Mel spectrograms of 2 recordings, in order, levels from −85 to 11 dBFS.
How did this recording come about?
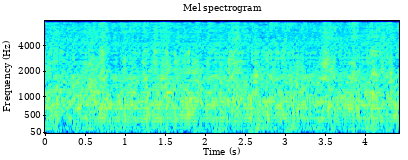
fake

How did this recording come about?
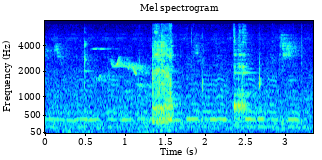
real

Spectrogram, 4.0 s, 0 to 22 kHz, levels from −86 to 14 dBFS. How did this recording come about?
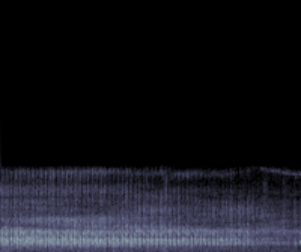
real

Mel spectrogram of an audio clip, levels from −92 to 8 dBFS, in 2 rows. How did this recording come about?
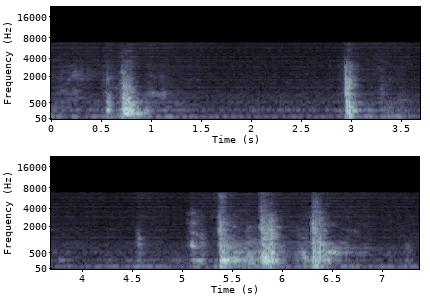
fake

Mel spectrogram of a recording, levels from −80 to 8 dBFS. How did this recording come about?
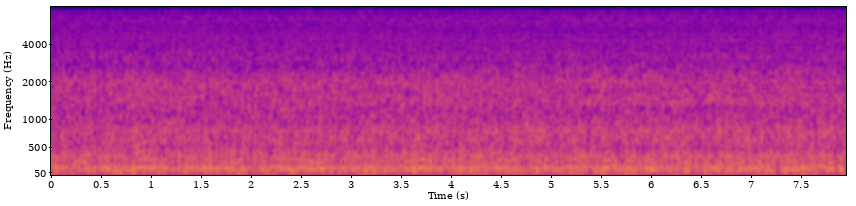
fake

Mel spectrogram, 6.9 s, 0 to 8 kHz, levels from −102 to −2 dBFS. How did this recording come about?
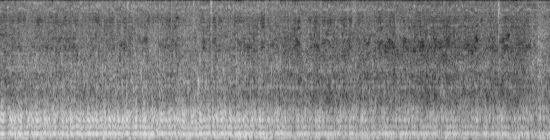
fake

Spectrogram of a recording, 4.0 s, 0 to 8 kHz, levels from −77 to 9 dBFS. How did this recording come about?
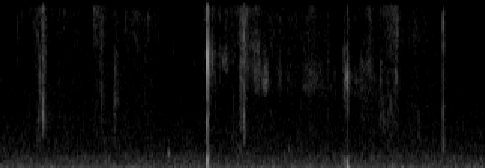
real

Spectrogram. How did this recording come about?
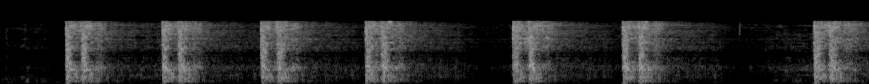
fake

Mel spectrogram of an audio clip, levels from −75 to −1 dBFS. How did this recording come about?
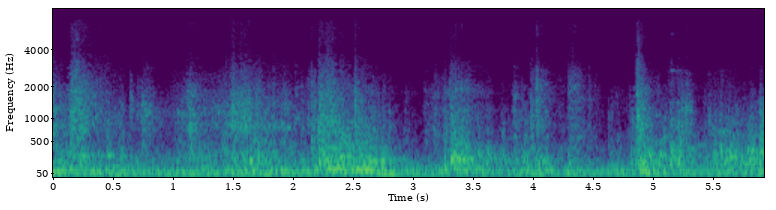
real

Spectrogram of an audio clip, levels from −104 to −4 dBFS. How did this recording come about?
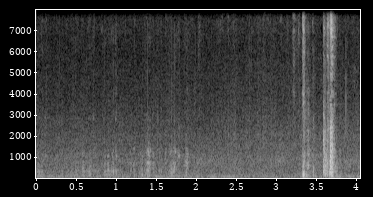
real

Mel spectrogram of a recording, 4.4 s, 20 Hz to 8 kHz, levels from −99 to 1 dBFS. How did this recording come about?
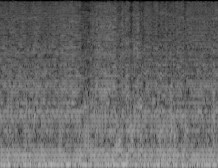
fake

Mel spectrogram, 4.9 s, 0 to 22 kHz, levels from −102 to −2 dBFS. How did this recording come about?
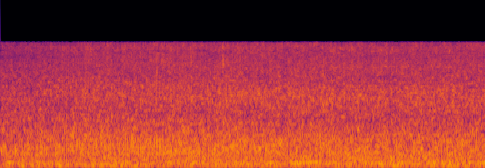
fake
